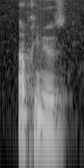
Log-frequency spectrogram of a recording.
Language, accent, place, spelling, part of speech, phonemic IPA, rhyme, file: French, France, Lyon, imprimeuse, noun, /ɛ̃.pʁi.møz/, -øz, LL-Q150 (fra)-imprimeuse.wav
- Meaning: female equivalent of imprimeur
